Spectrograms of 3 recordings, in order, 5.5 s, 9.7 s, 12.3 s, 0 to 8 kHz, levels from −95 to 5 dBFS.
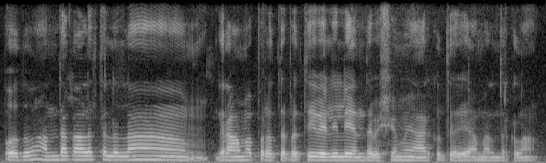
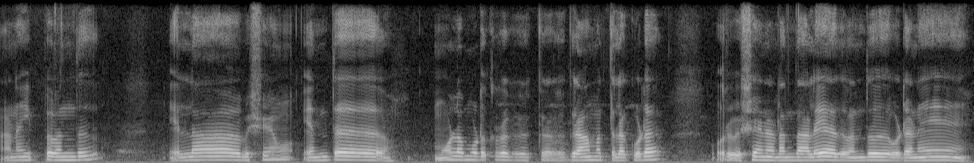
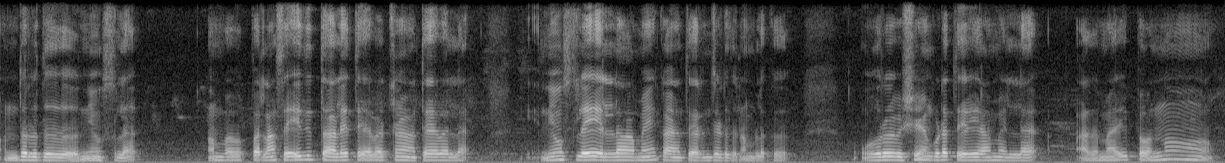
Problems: none marked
